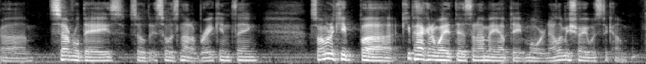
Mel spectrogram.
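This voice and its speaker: A man's voice: medium pitch, a bit bright, a little hiss or hum. A man giving a casual, off-the-cuff video walkthrough, hesitant and correcting himself as he thinks aloud. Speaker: host of a DIY audio repair channel.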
